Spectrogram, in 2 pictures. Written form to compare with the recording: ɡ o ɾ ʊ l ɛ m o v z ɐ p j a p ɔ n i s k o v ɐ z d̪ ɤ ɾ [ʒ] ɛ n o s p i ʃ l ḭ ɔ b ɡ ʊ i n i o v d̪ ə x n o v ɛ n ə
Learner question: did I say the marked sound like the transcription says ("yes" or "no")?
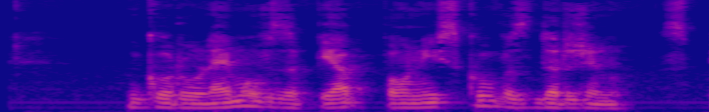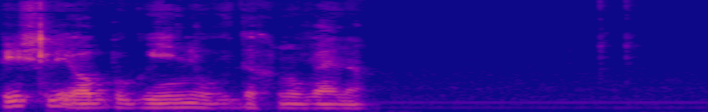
yes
